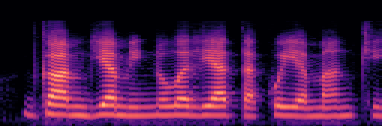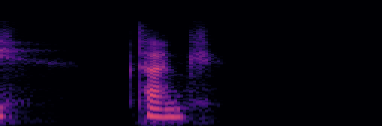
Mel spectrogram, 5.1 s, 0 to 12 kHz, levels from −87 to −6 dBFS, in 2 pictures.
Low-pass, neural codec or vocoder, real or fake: 7.2 kHz; codec, 16 kHz, 0.2 kbps, FocalCodec; fake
